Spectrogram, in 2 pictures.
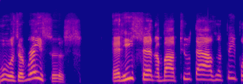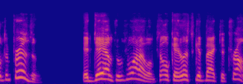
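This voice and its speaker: A man with a high pitch and an American accent, lively intonation at a moderate pace, in a dry, close sound with no echo. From United States. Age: 80s+. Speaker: political commentator. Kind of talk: casual chat. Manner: halting.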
